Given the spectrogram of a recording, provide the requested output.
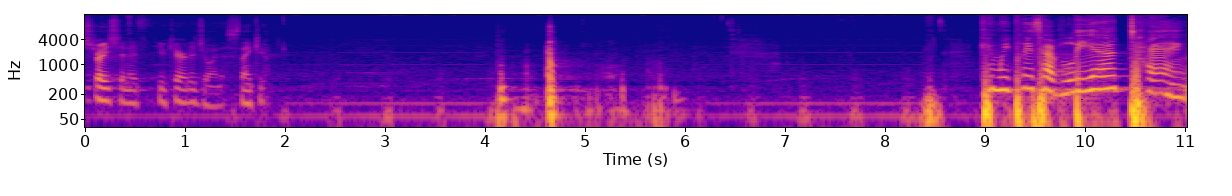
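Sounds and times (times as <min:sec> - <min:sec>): microphone handling thumps: 0:03.0 - 0:06.1, 0:07.1 - 0:08.6.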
